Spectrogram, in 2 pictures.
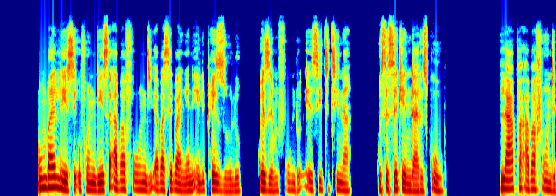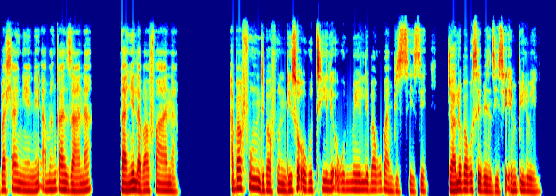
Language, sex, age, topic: North Ndebele, female, 25-35, education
